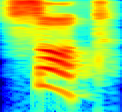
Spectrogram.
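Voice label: "сот", Komi, female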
